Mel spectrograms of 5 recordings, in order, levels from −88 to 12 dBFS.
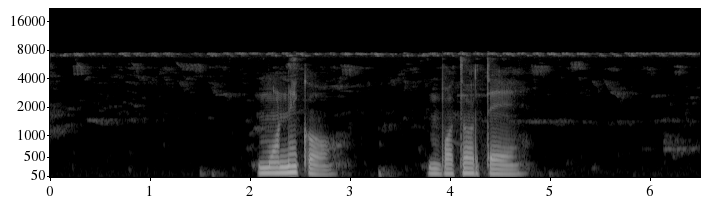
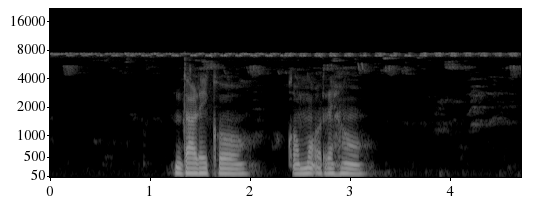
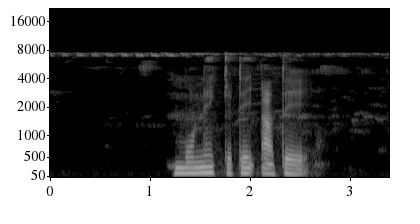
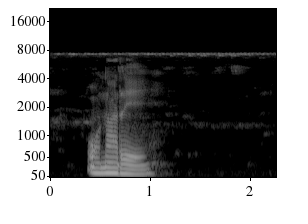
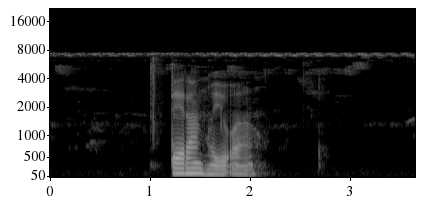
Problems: constant background noise, background conversations at intervals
